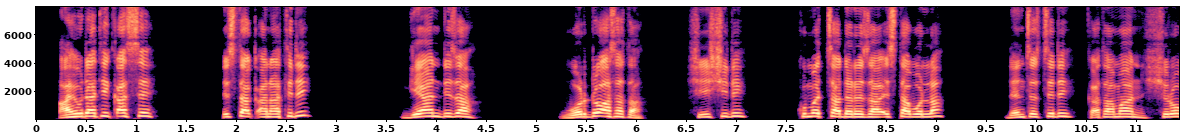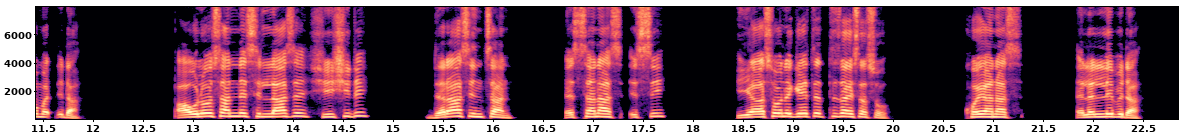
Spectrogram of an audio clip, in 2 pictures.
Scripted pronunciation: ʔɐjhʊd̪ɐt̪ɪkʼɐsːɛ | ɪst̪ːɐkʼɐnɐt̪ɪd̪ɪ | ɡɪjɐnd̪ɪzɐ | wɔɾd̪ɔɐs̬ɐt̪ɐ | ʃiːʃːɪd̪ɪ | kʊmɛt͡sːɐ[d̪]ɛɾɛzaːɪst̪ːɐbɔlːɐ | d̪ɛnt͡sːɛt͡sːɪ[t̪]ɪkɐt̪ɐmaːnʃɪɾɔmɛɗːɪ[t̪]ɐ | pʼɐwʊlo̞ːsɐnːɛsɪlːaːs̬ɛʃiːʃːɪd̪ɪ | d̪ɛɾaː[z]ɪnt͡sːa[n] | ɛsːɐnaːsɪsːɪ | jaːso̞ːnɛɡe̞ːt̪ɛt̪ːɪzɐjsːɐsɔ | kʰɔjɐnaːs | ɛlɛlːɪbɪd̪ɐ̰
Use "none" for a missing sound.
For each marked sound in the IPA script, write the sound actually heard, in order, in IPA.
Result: d̪, d̪, d̪, s, n

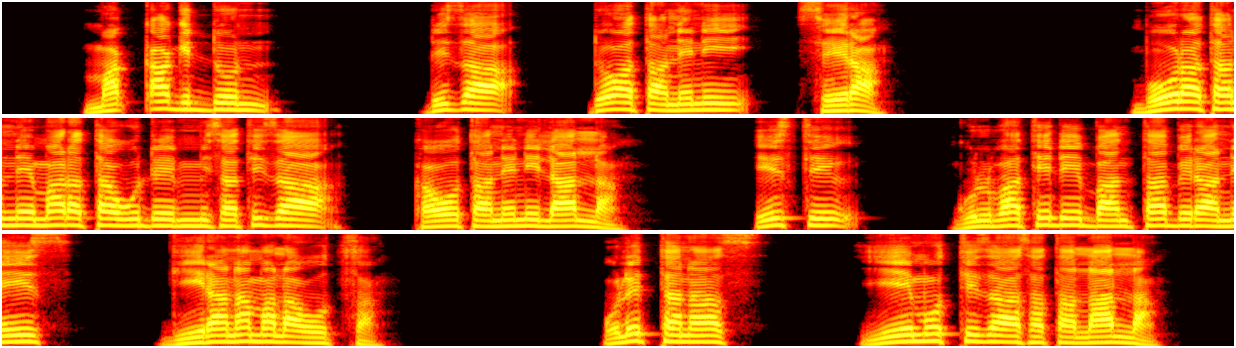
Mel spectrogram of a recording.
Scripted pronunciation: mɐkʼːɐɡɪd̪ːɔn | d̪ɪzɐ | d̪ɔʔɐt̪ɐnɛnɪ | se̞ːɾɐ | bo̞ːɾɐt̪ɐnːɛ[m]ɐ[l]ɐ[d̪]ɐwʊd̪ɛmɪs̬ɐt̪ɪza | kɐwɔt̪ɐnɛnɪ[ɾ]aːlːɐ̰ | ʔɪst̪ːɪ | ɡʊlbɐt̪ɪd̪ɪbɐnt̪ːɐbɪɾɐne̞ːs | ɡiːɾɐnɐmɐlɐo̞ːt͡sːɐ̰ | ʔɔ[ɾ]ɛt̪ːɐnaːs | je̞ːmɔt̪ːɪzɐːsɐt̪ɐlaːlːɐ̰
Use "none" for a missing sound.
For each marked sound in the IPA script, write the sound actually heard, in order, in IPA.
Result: m, ɾ, t̪, l, l

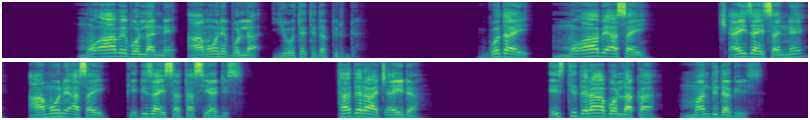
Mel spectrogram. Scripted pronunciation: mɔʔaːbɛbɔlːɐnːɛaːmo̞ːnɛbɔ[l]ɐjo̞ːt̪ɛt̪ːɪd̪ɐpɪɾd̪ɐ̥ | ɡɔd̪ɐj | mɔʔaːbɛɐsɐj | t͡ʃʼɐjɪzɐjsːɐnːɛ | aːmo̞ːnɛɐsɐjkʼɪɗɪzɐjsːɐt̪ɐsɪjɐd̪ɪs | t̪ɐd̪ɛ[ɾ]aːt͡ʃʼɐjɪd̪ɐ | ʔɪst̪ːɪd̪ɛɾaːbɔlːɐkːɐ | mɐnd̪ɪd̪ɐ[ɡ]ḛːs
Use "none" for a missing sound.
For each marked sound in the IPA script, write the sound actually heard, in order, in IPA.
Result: lː, ɾ, ɡ

